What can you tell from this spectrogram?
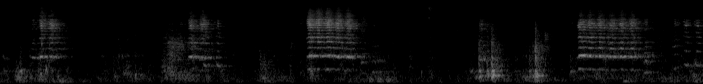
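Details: Farm goats heard at some distance, a handful of thin, higher-pitched bleats rising and falling irregularly, spaced a second or two apart over a soft, noisy background.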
